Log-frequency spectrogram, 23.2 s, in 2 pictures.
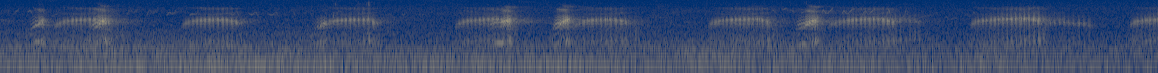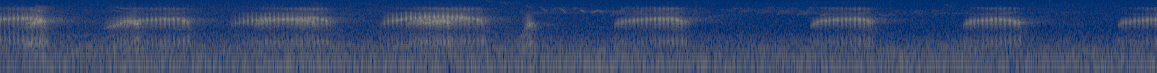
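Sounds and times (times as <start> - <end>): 
marsh frogs croaking in chorus: 0.3 - 4.0, 4.6 - 6.5, 7.1 - 17.1, 17.7 - 18.6, 19.7 - 20.5, 21.2 - 22.0, 22.8 - 23.1.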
